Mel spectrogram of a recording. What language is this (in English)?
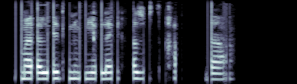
Pashto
